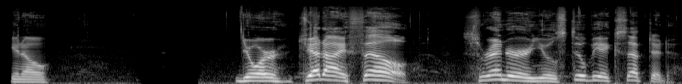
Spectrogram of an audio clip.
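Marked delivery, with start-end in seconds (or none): 2.3-6.6 full-on loud, rising yell. Voicing a character in a battle scene, yelling. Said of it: "He's yelling".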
